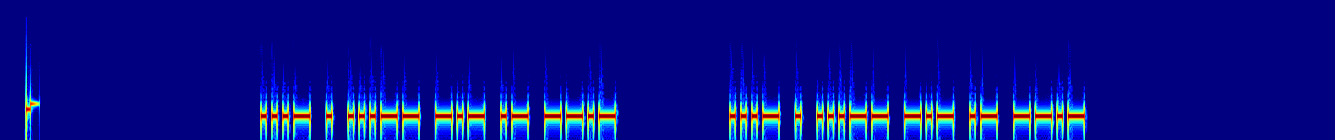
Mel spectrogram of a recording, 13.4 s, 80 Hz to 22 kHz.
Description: Morse code, heard as a keyed tone, about 21 wpm, 700 Hz. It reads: VE3KAQ VE3KAQ
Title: DXCC-100 Call Signs - 6 Characters - Repeated 2x - 22wpm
